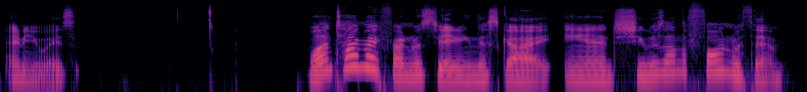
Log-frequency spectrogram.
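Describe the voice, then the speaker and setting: A teenage woman hosting her own podcast, telling a rambling story with lots of side comments. She describes her own voice as on the deep side. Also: sing-song, moderate pace, darkish tone, clear, resonant tone, no room sound, clean studio sound. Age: teens. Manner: rambling, chatty, full of asides. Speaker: podcast host. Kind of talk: casual solo storytelling.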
